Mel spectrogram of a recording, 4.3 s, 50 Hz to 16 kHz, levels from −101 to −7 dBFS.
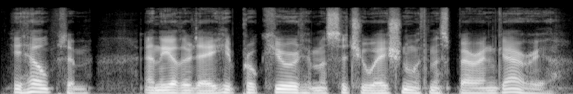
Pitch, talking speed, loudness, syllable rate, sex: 105 Hz, 210 wpm, -18 LUFS, 6.3 syllables/s, male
